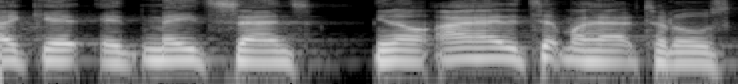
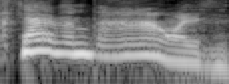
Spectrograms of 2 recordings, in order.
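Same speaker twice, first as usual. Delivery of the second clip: high, squeaky voice with a lisp; 7 semitones higher than usual. Showing how a cool line falls flat, high squeaky lisping voice. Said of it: "delivered in like a high squeaky voice with a lisp".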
